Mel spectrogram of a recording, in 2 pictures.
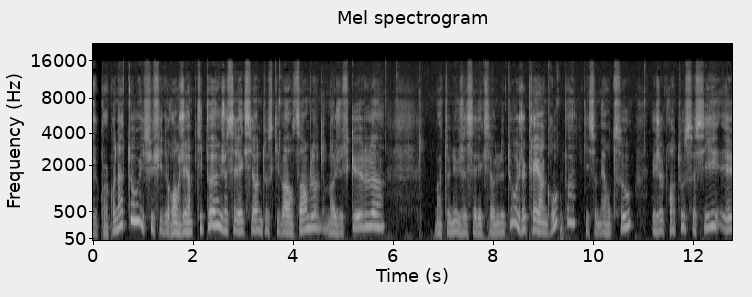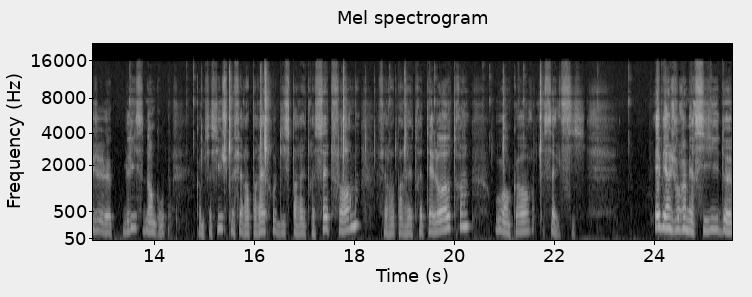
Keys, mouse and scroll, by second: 3.5 click, 5.8 shift+click, 9.1 click, 11.0-13.5 drag, 14.6 click, 15.4 space, 16.1 space, 17.6 space, 18.5 click, 18.9 space, 19.5 click, 20.6 click, 20.9 space, 21.3 click, 21.6 space, 22.2 click, 22.9 click, 24.2 click.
